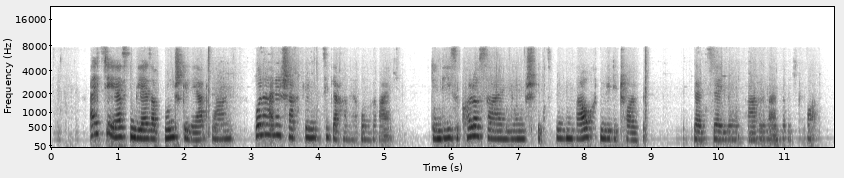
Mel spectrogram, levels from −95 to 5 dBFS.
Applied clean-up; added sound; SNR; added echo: neural mask model RNNoise.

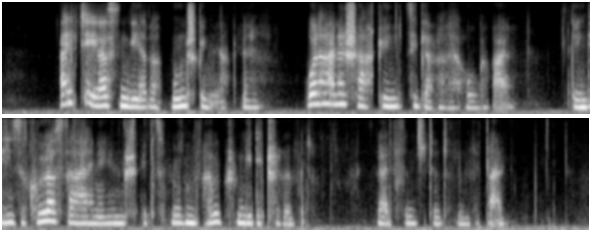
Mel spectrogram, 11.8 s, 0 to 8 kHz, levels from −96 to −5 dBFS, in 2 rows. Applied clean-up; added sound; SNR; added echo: neural diffusion model UNIVERSE++.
